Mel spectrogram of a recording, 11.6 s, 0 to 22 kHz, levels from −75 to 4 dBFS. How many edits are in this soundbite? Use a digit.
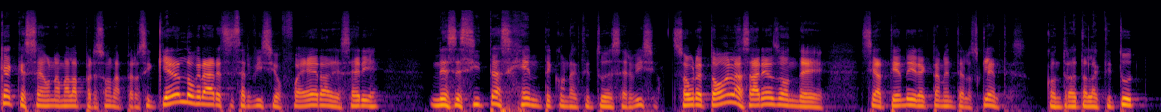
2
